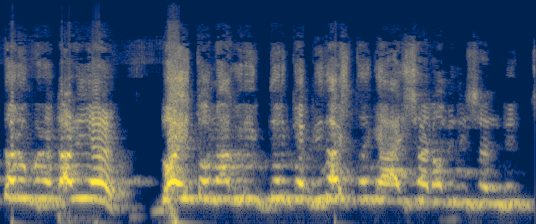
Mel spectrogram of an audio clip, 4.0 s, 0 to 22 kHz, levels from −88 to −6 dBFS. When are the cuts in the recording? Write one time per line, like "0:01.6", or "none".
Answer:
none

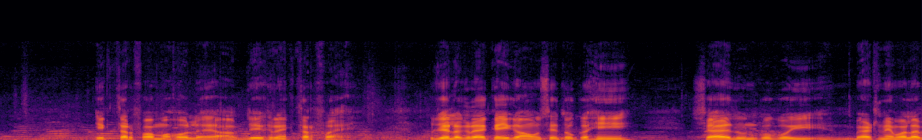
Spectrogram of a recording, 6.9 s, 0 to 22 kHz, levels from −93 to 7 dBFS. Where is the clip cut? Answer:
0:02.2

